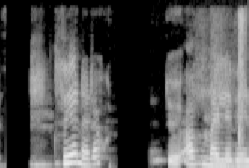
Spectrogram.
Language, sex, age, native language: Icelandic, female, 9, Icelandic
